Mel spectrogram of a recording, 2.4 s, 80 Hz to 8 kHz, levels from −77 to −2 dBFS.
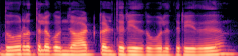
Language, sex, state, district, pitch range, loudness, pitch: Tamil, male, Tamil Nadu, Kanyakumari, 135-155 Hz, -14 LUFS, 145 Hz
